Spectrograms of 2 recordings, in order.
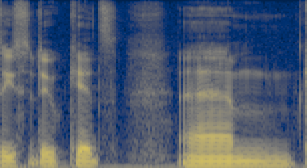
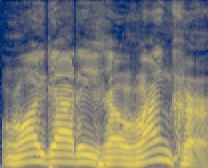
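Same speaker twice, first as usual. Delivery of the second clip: very slow, loud speech with mouth stretched by hand; 7 semitones higher, 9 dB louder than usual. Showing what comes out when pulling your cheek: talking while pulling own cheek. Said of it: "while holding your cheek like that".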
